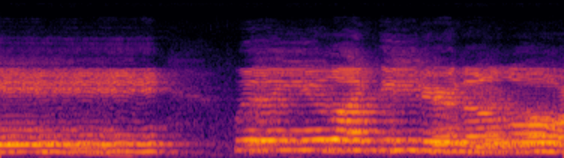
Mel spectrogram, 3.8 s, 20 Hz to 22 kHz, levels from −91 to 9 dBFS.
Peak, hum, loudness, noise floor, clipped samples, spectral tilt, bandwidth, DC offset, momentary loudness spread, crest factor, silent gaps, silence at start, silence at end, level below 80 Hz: -4 dBFS; none; -19 LUFS; -40 dBFS; under 0.1%; -6 dB/octave; 9 kHz; under 0.1%; 8 LU; 14 dB; none; 0 s; 0 s; -66 dBFS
